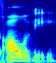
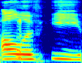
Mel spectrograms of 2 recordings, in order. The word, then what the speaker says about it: Olivie: in The Ether and her name is olivey not all of e Oh I thought you were saying Olive e Blake yeah got it how do you spell that o l i v i e got it Blake um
